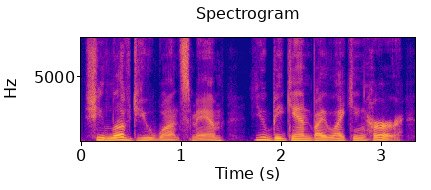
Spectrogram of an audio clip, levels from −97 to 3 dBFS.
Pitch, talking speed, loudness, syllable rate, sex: 130 Hz, 180 wpm, -17 LUFS, 4.8 syllables/s, male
